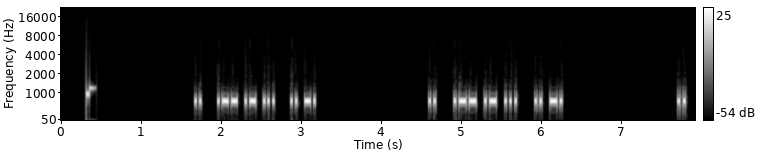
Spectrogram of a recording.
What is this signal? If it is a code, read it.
Morse code, heard as a keyed tone, about 36 wpm, 700 Hz. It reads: I WAS IN I WAS IN I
